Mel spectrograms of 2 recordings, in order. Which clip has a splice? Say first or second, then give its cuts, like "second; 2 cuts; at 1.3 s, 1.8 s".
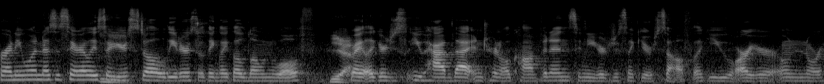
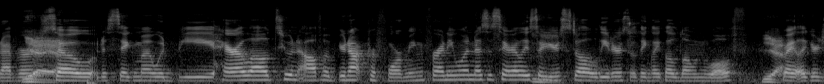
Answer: second; 3 cuts; at 1.0 s, 2.2 s, 3.3 s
